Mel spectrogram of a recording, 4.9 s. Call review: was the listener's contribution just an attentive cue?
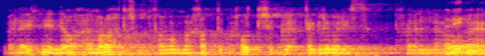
Yes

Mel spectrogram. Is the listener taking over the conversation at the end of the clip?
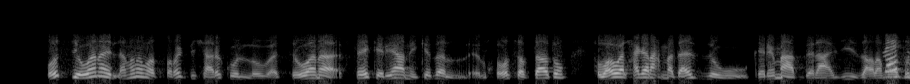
Yes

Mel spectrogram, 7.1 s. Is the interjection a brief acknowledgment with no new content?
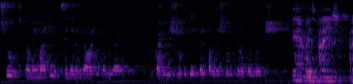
No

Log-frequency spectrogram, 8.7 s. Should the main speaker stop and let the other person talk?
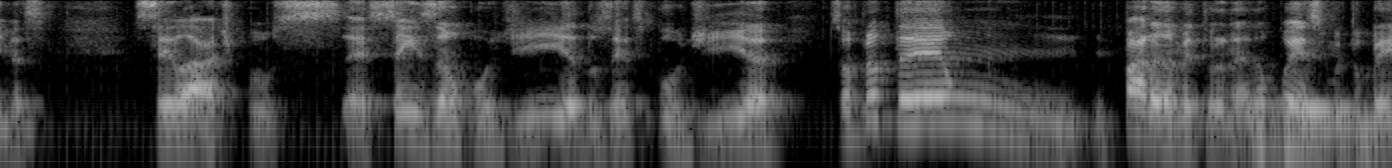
Yes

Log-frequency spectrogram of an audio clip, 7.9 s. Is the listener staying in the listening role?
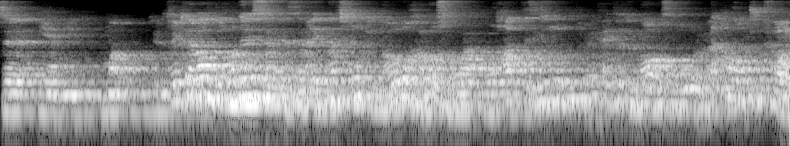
No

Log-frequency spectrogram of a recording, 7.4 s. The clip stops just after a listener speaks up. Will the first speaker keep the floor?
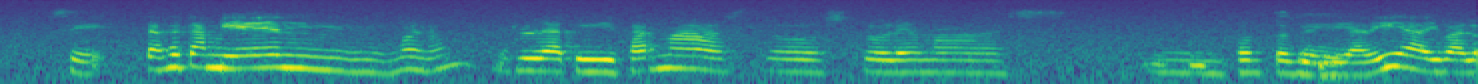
Yes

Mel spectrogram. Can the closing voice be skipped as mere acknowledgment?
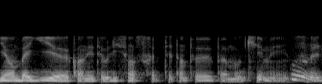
No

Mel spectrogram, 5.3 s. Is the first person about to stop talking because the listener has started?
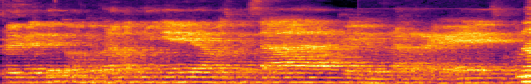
Yes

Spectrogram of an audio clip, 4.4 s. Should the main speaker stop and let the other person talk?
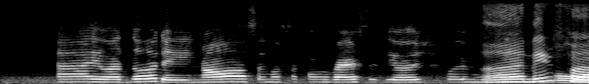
Yes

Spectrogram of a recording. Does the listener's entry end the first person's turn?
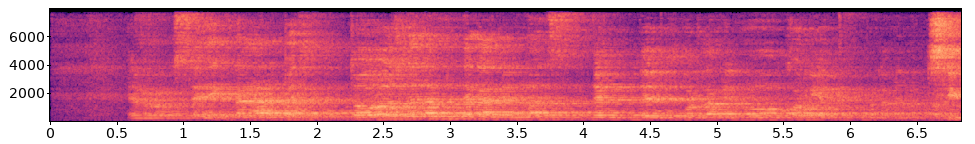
Yes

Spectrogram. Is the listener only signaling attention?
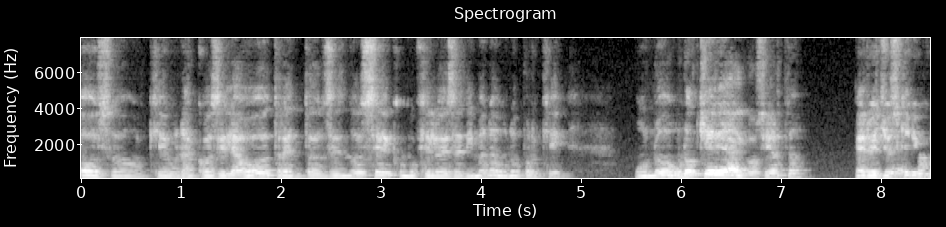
Yes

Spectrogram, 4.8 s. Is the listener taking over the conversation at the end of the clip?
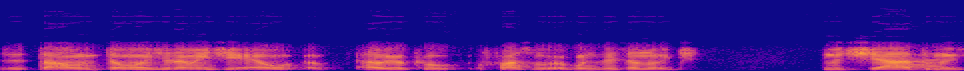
No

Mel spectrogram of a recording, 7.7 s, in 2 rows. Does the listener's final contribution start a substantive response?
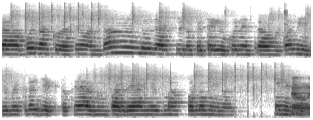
Yes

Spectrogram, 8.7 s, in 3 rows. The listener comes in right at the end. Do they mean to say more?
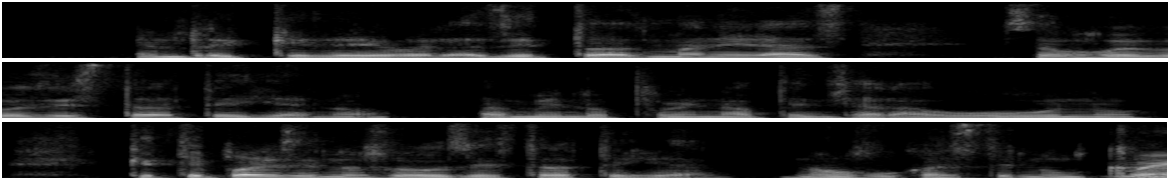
Yes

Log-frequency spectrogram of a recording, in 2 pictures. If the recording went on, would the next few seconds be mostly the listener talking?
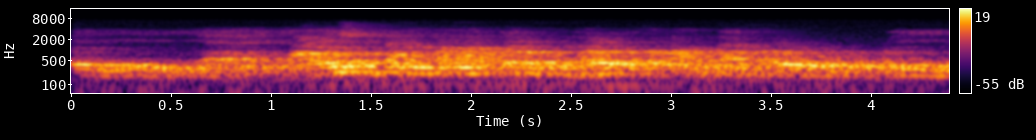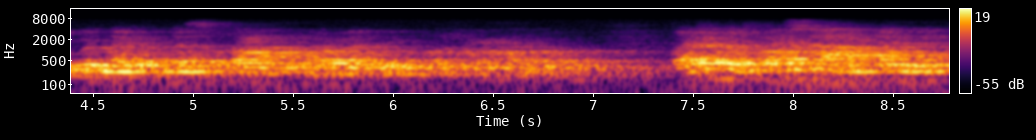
No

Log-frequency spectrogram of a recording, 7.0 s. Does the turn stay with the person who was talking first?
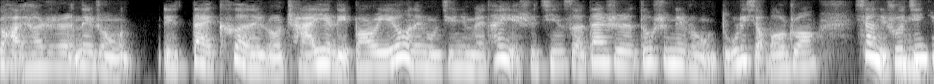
Yes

